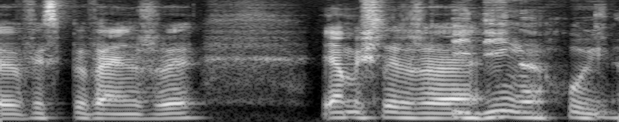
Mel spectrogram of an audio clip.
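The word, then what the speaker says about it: Иди нахуй: Na przykład te Idinahuj z Wyspy Węży. Ja myślę, że... Idinahuj. Akcentuje się inaczej.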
